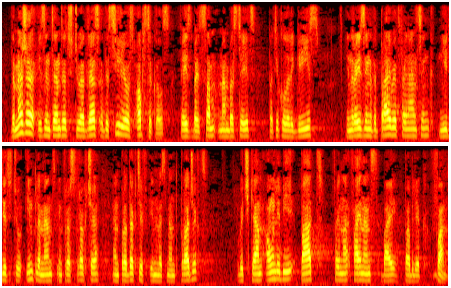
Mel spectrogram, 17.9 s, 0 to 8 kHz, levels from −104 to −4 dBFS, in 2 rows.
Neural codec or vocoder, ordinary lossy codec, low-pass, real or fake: none; none; 7.2 kHz; real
